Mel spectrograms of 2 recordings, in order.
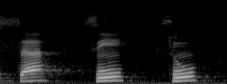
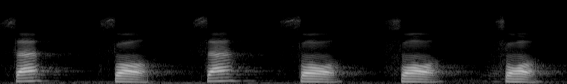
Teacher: Sin dengan shad ini hanya dibedakan dengan sifat itbaq dan isti'la, atau hanya dibedakan dengan sifat tebal. Maka ketika kita mengucapkan sin ya dengan tipis, sa, si, su, apabila kita tebalkan suaranya maka akan menjadi huruf shad. Sa atau sin, kemudian kita tebalkan sa, so, sa, so, so.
